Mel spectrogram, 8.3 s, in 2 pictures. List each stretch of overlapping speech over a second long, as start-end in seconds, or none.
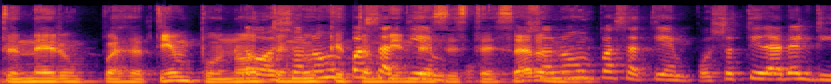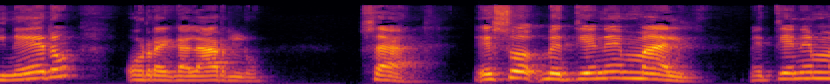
1.2-3.0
